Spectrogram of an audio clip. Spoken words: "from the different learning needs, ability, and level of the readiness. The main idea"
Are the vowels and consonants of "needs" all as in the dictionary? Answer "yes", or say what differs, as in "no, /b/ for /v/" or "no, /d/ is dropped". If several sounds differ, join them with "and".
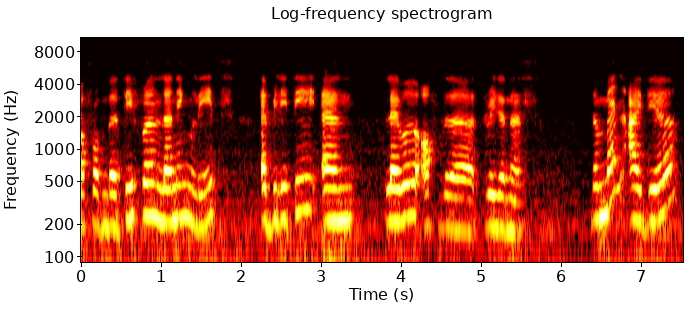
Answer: no, /l/ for /n/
